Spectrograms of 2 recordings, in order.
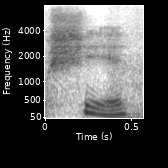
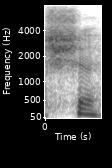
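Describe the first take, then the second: First: The ending rhymes with 'near'. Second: The ending is a bare 'sh' sound. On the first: "or sheer" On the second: "We pronounce it either sh"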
